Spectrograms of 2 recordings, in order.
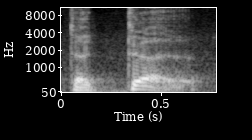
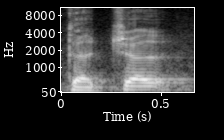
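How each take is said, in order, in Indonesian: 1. Konsonan di tengah adalah bunyi d. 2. Konsonan di tengah adalah bunyi j.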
